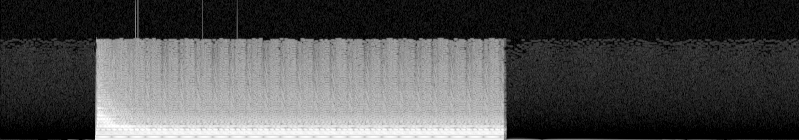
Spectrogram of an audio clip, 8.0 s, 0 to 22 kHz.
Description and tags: SW-PB-bass1-F#3
This is the first of five multi-sampled Little Phatty's bass sounds.
moog, phatty, fat, envelope, little, synthesizer, analog, bass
